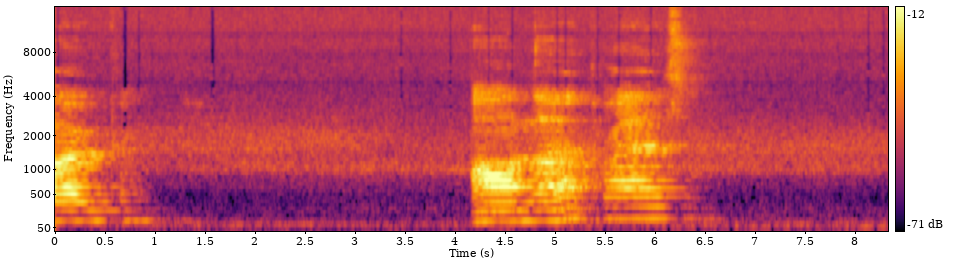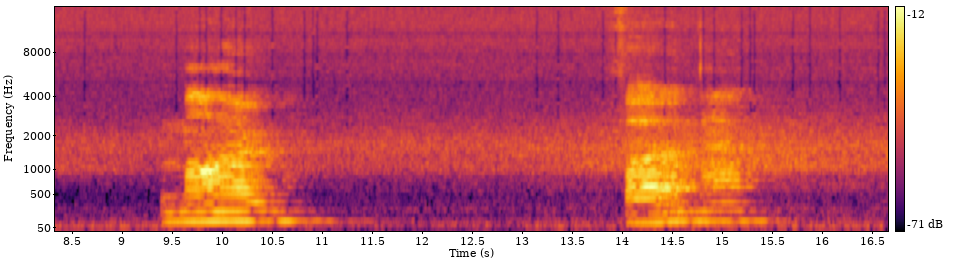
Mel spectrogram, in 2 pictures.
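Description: A man speaks calmly and slowly, close by, in short phrases with long pauses.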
